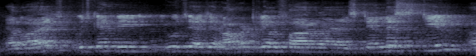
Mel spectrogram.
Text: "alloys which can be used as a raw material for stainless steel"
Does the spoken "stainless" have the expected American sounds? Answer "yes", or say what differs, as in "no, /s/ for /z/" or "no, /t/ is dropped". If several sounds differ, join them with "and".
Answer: no, /n/ is dropped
